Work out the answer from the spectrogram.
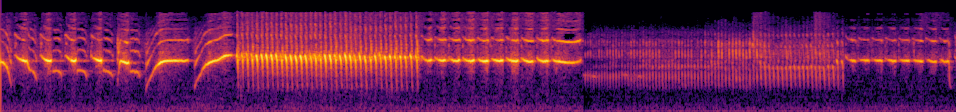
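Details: Malinois canary song beginning with dipping whistled slurs, moving into a dense rolling buzz, a long steady pulsed tour, a soft low murmuring roll, and a closing even trill.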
